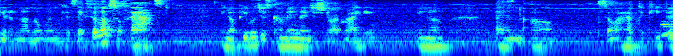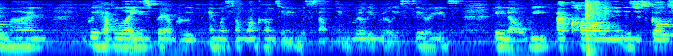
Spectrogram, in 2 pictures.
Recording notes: This video has some background noise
